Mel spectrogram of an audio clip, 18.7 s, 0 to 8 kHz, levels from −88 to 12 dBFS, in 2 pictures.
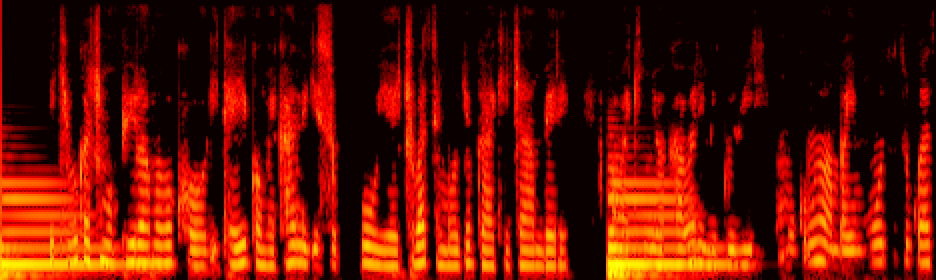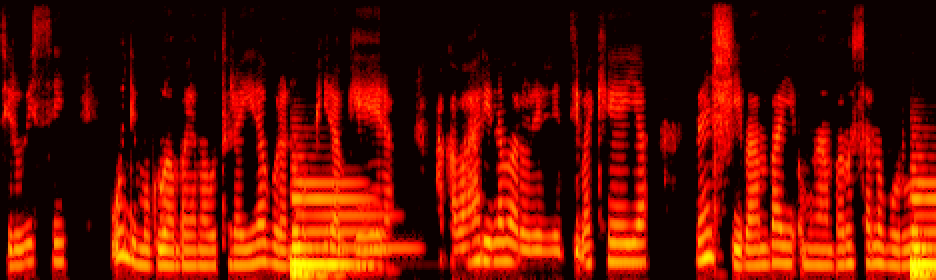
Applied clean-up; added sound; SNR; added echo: classical method Wiener filter.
